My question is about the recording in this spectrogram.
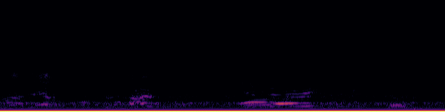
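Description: Faint, distant voices of footballers calling out across an open pitch, too far off to make out any words, over a steady background hiss.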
